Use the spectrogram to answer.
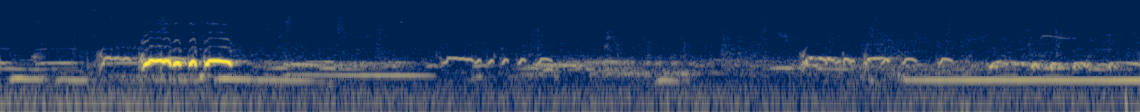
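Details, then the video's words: Zebra dove of a local Indonesian strain, recorded as a lure for other zebra doves: one loud bubbling coo phrase near the start, then quieter trilled cooing and a long, level low note from other birds. "Perkutut lokal gacor Suara ini sangat disukai semua perkutut"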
